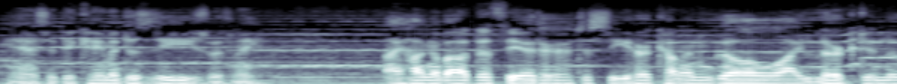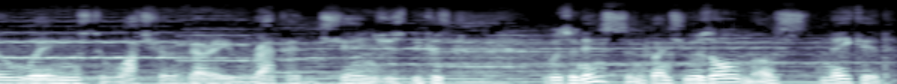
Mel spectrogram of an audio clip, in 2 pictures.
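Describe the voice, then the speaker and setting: A man's voice: lowish voice, moderate pace, over music, lightly acted. An actor playing a troubled, lovestruck man of fifty, narrating his confession in a literate, earnest way for a radio drama. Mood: lovelorn anguish. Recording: 1980 radio drama on home cassette transfer.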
